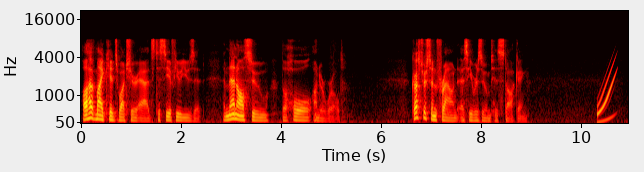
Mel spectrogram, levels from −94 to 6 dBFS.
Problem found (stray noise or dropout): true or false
true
